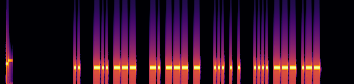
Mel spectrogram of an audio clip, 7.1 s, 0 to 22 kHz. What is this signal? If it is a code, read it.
Morse code, heard as a keyed tone, about 29 wpm, 700 Hz. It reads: I DO NOT SEE HOW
